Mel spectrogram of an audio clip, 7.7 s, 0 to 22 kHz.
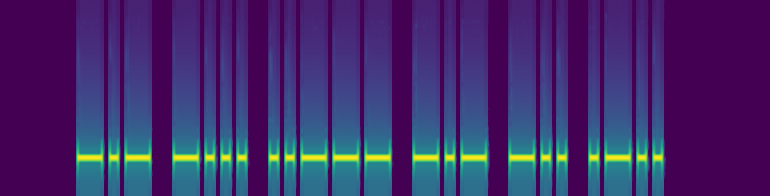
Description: Morse code, heard as a keyed tone, about 15 wpm, 700 Hz. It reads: KB2KDL
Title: USA Call Signs - 6 Characters - 2x Character Spacing - 15wpm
